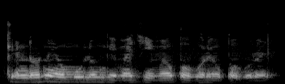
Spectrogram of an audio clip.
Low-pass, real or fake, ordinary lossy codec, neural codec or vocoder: 7.2 kHz; real; AAC, 24 kbps; none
